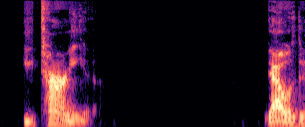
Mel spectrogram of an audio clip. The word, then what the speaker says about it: Eternia: Earlier when we was building, it was called no, I said it wrong. It's Eternia.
